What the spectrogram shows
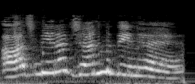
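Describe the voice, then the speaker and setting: A woman voicing a gentle, mistreated young girl in a cartoon story, pleading and tearful. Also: extremely high pitch, very animated, slow, soft background music, voice pushed up, heavily acted.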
